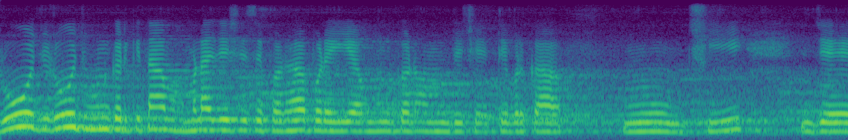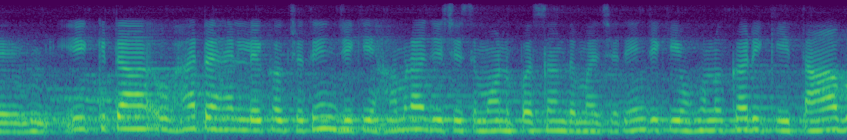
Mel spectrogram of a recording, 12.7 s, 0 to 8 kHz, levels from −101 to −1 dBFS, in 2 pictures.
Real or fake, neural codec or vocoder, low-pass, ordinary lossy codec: real; none; 7.2 kHz; none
